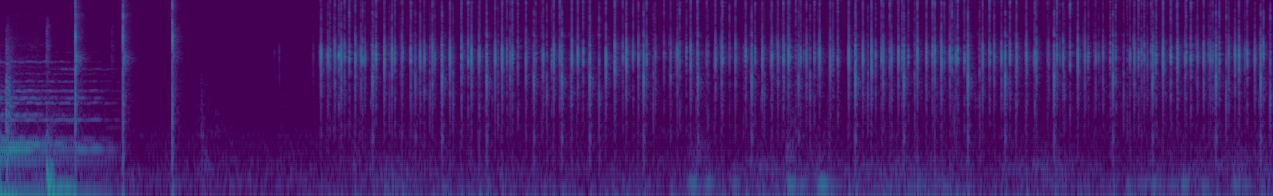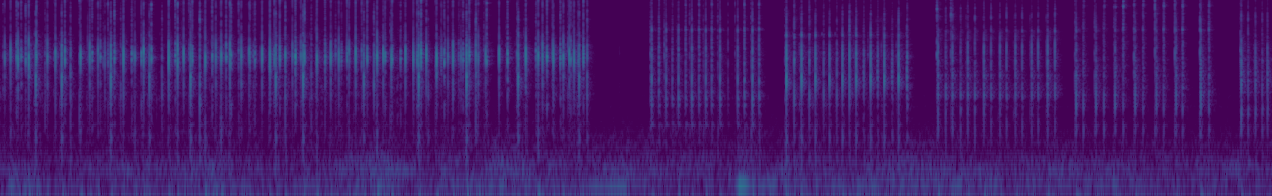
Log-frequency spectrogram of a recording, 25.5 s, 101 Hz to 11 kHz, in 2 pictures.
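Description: Dense, continuous typing on a Chosfox Leo80 mechanical keyboard with lubed stabilizers and PET foam, close and crisp clacking with a few sharp isolated key hits at the start and brief pauses near the end, no talking.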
